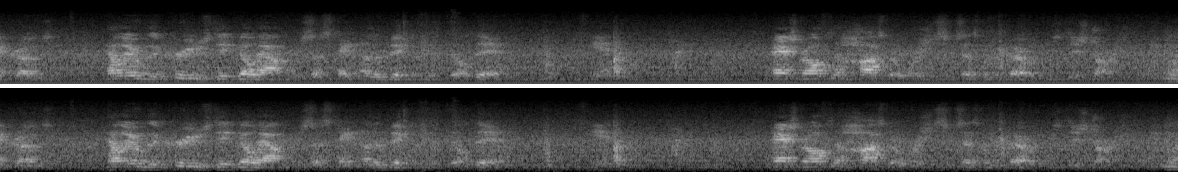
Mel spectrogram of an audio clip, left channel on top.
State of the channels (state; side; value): noise; left; hum, 24 dB below the sound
